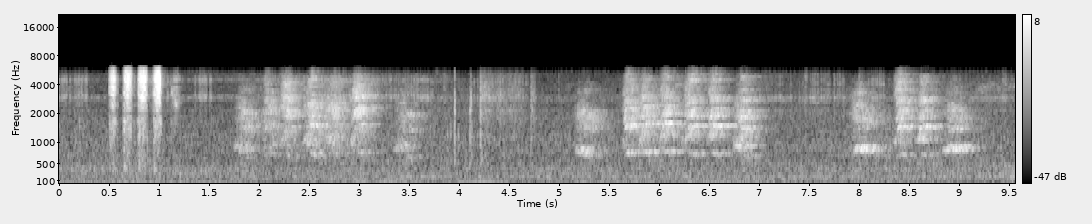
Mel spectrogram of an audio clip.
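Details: Female red Shiba Inu puppy at a Shiba breeder's kennel gives bursts of high, rapid yips and whiny barks: a tight cluster near the start, then longer yelping runs around two, six and eight seconds.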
